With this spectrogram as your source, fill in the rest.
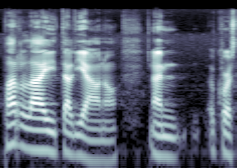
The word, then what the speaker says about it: parla italiano: Or parla italiano. Parlai, and the I is contracted into one syllable, but it's not parla italiano. That sounds a little off. Parla italiano.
